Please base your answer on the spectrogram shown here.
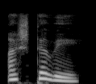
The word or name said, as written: ಅಷ್ಟವೆ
